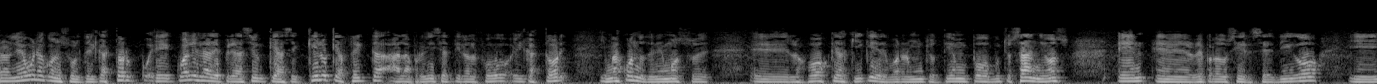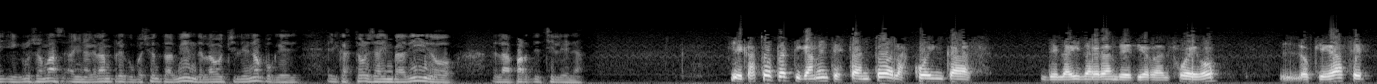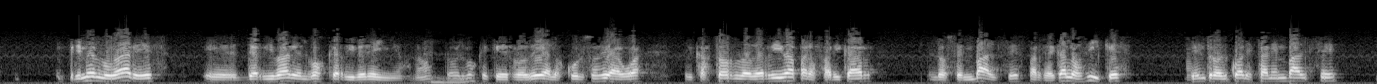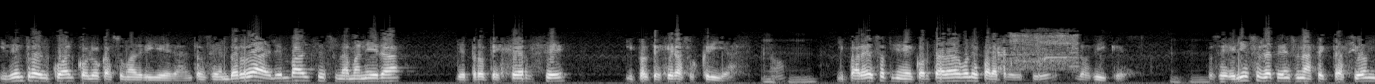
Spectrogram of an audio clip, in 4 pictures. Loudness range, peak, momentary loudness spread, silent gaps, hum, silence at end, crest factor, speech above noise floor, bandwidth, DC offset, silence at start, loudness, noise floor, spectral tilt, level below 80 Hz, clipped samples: 16 LU; 0 dBFS; 19 LU; none; none; 0 s; 12 dB; 33 dB; 5.6 kHz; under 0.1%; 0 s; -11 LUFS; -45 dBFS; -9 dB/octave; -48 dBFS; 0.1%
